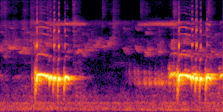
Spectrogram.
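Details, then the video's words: A lively local zebra dove sings a dense song meant to anger and tease an opponent. Two loud rolling, stuttering coos sit about two seconds apart, each a quick wavering trill held at one pitch. "suara kutut yang bikin emosi lawan perkutut lokal gacor suara padat menggoda lawan"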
